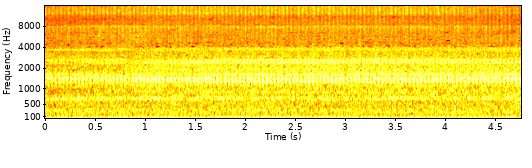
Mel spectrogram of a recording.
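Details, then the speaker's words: 2011 Audi TT Quattro 2.0T TFSI, just fired up for the first time after engine-damage repair, on a chilly day: light ticking of about 3–4 per second over a steady idle. Owner suspects valvetrain noise from lifters still filling with oil, which should quieten. "So it's a little clicky, but I also am not that familiar with how these motors are supposed to sound. That just seems like valve tray noise to me."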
